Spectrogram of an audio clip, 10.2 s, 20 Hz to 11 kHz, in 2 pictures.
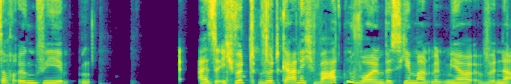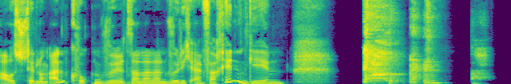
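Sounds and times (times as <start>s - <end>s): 
speech: 0.0s - 1.1s, 2.0s - 10.0s
woman coughing after choking: 8.8s - 10.0s.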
